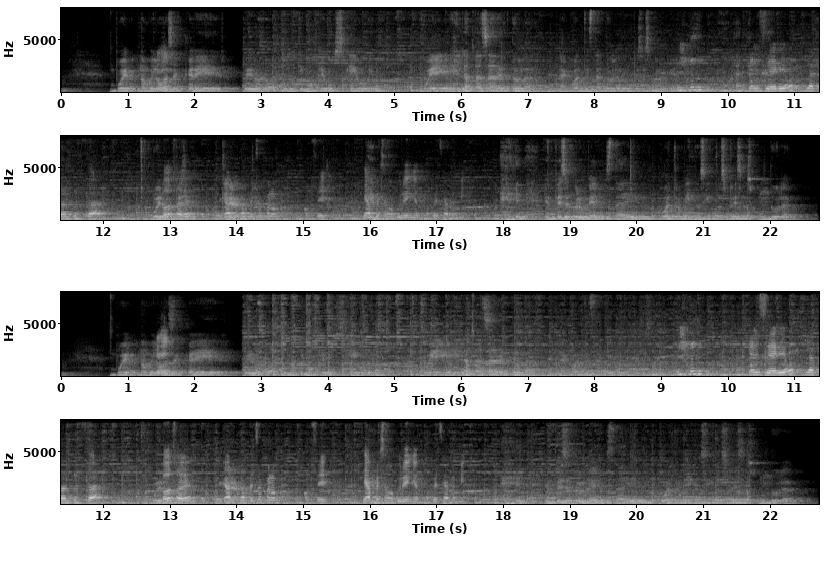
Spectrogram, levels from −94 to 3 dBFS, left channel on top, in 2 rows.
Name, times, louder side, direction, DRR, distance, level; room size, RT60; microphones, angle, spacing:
voice 1, 0.4-4.9 5.4-9.3 10.1-10.7 12.7-13.3 13.8-14.6 15.9-16.1 17.9-22.3, left 1 dB, 70° left, 1 dB, 2.1 m, -36 dB
sound 1, 2.7-21.7, right 2 dB, 75° right, 0.9 m, -39 dB
voice 2, 9.2-9.7 10.3-12.0 12.9-13.4 13.7-15.4 15.9-17.5, right 3 dB, 40° right, 11 dB, 0.5 m, -31 dB
18.0 x 8.3 x 4.2 m, 1.3 s
head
